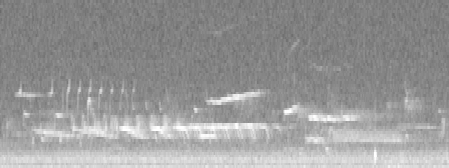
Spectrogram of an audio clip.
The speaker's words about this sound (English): He's not as loud as the others, though. Let me go see if I can find the brown-headed cowbird here.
